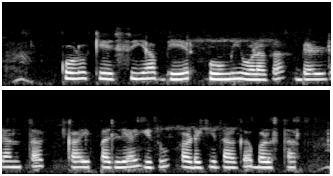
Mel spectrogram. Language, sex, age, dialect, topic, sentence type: Kannada, female, 18-24, Northeastern, agriculture, statement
